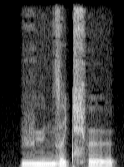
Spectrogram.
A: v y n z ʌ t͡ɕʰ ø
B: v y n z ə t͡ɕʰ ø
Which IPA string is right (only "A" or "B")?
B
